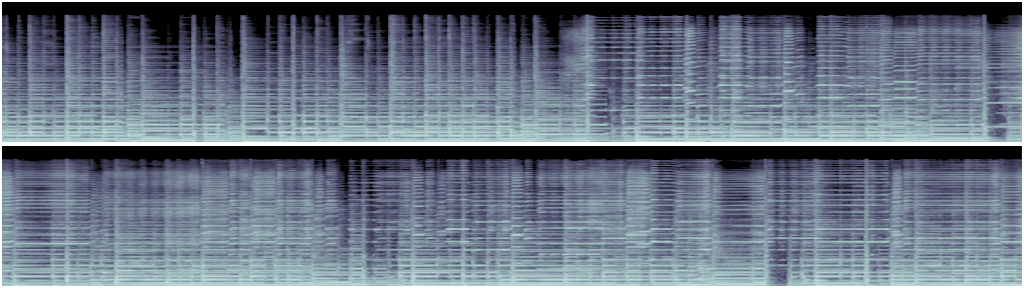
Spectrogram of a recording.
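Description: Instrumental intro on strummed acoustic guitar and rack-held harmonica. The guitar strums on its own at first, and the harmonica joins and plays over it from about nine seconds in.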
